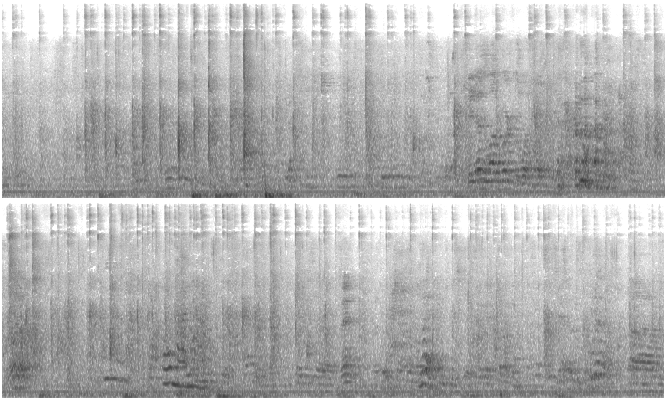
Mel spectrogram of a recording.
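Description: A table tennis ball clicks quickly back and forth off paddles and a table in an echoing hall.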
